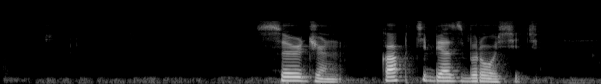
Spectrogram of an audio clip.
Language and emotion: Russian, neutral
